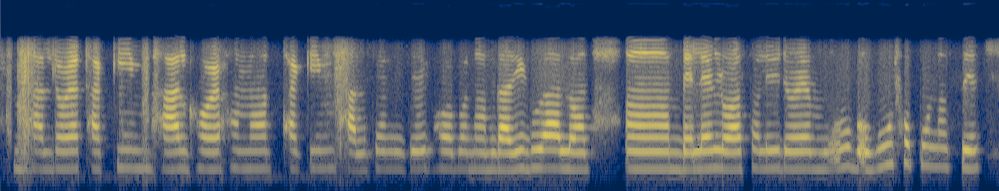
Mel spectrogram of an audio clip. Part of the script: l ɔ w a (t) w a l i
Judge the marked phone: incorrect: s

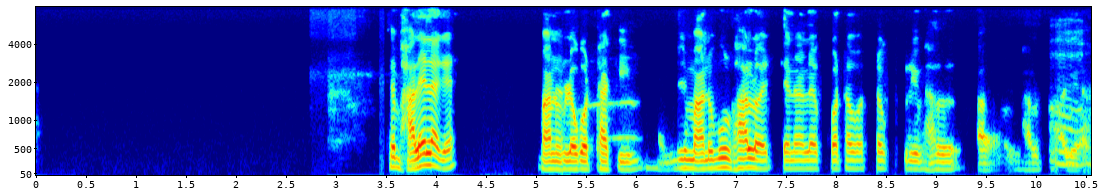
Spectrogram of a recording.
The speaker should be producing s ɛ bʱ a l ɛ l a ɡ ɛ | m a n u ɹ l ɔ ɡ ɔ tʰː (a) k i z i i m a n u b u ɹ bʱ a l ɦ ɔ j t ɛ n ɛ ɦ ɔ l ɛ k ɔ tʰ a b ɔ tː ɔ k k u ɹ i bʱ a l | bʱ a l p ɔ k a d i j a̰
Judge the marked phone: correct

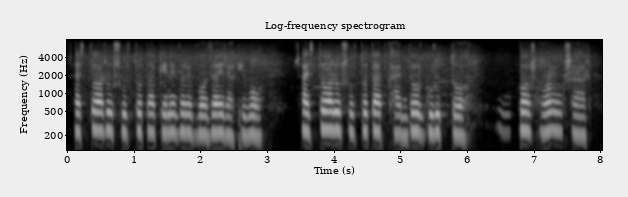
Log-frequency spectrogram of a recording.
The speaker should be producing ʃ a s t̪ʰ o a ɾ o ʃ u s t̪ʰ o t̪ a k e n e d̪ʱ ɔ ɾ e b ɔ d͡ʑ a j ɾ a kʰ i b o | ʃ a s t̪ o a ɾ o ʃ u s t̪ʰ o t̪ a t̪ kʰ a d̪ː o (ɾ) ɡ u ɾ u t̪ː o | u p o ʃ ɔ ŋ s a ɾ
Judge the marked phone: correct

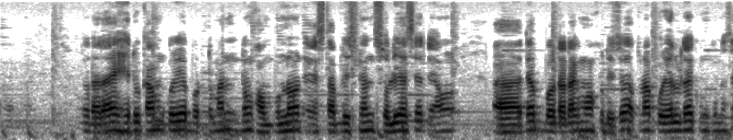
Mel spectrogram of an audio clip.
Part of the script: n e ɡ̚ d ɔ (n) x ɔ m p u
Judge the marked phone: incorrect: m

